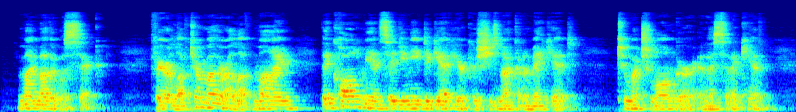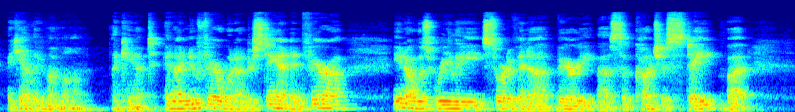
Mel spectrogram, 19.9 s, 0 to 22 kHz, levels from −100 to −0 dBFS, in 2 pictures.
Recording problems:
off-mic speech; far
room echo; slight; dies away in 0.4 s

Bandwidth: 14 kHz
